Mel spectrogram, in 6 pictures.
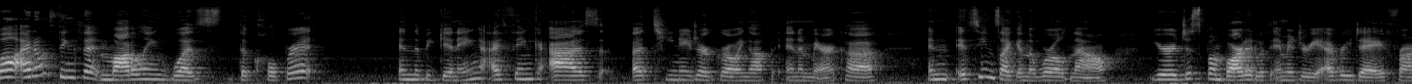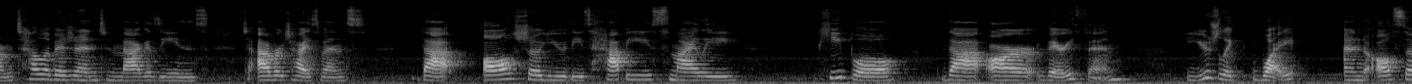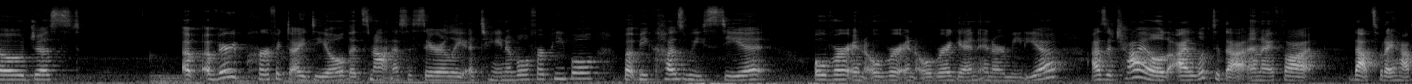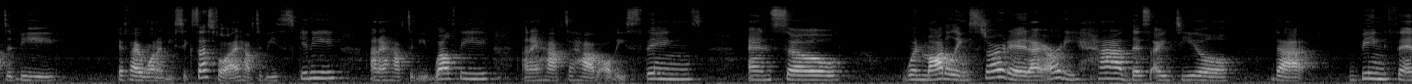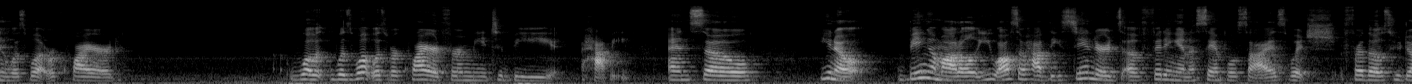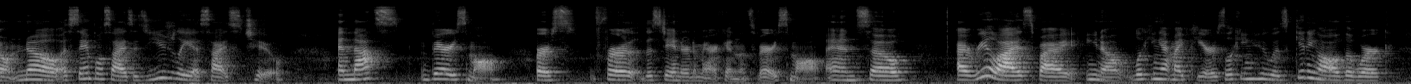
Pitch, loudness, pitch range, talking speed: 205 Hz, -29 LUFS, 185-230 Hz, 150 wpm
